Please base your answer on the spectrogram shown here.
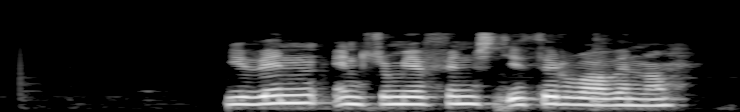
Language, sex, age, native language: Icelandic, male, 11, Icelandic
